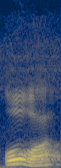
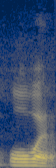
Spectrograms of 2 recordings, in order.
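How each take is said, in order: First: ओवर ending in "ah"; silent r. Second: ओवर with a final r; sounded r. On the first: Teacher gives correct word, final r silent. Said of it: "आ में change हो जाता है". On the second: Teacher warns against this version, r sounded. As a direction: pronounce the r ending ओवर. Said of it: "ना कि". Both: Shown as a demonstration.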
